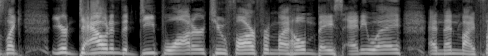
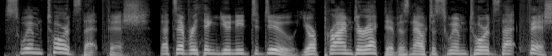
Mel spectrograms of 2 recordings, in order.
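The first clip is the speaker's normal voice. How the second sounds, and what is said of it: Robotic assistant voice. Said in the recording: “it starts saying in its robot voice”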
